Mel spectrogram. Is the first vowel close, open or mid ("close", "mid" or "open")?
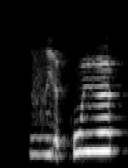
close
